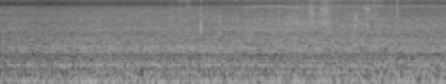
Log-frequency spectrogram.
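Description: A steady low mechanical hum with no change in level.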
